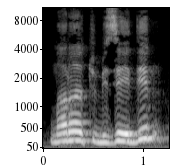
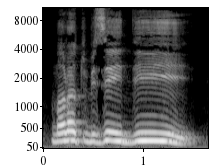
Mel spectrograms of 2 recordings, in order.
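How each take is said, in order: First: The final vowel is short and ends in n. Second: The final vowel is drawn out like a long i.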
